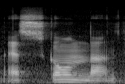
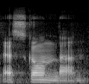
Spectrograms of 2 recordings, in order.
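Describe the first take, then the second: First: Escondan drawn out slowly, stress on the U. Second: Escondan with the stress on the U, es-CON-dan. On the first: Teacher slowly repeating escondan for the class. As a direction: stretch escondan out and lean on the U. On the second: Teacher pronouncing escondan for the class. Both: Shown as a demonstration. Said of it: "The stress is over the".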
